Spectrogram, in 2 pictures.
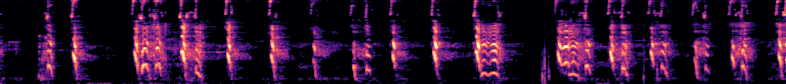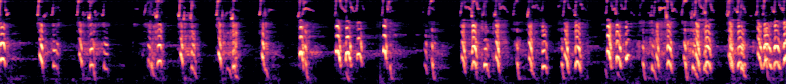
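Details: African wild dogs killing a kudu in Hwange National Park near Gwango: a rapid series of short, sharp chirping twitters, repeated several times a second with brief pauses, continuing steadily throughout.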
